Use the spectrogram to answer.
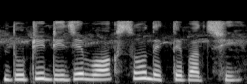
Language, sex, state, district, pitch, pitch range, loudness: Bengali, female, West Bengal, Cooch Behar, 225 Hz, 210-250 Hz, -13 LUFS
